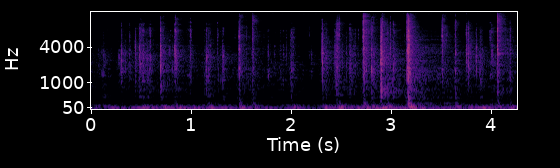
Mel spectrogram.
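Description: Fingertips of both hands type on a full-size black plastic RGB-backlit keyboard with a hollow plastic housing, resting on a desk. Quick, irregular clicks and clacks run steadily throughout, each key strike dying away almost at once over a deep, hollow thud.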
